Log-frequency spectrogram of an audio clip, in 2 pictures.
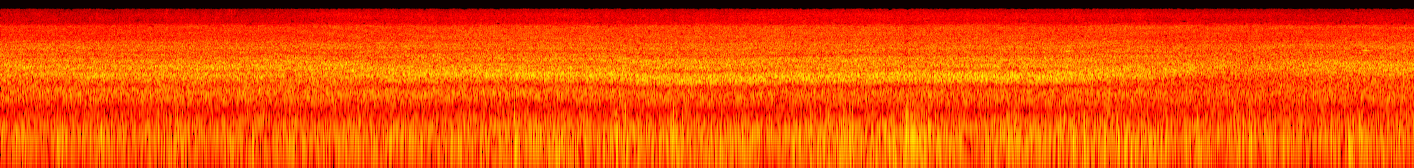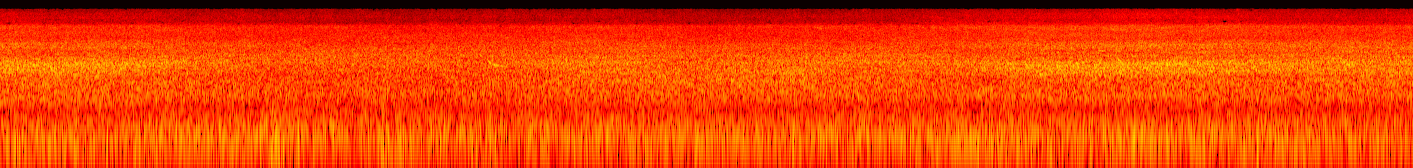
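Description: Paulinskill River in flood spilling over the low Paulina Dam and rushing fast below it: a steady, loud rush of falling and churning water.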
